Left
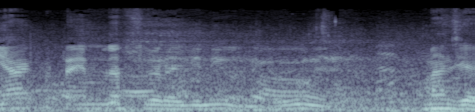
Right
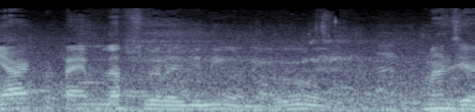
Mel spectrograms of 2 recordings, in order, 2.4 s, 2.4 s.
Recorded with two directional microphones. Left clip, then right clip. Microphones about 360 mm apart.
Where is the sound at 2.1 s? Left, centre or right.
Centre.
